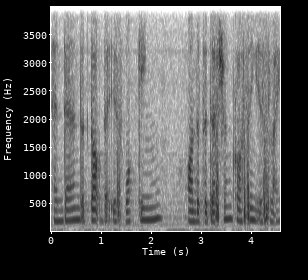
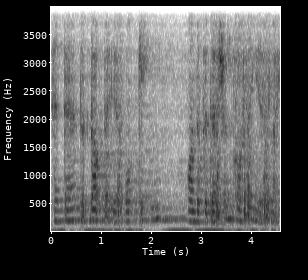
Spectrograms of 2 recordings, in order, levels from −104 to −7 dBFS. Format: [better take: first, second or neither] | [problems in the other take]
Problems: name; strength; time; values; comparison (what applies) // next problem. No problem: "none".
first | room echo; dies away in 2.6 s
